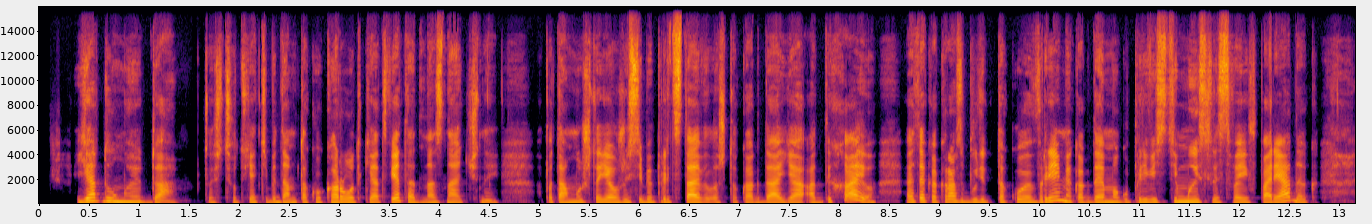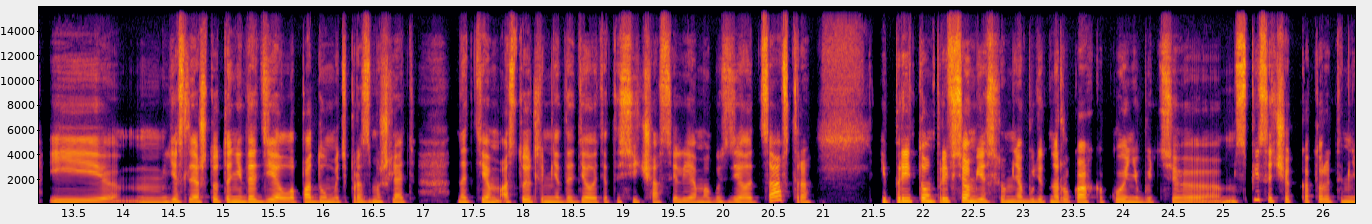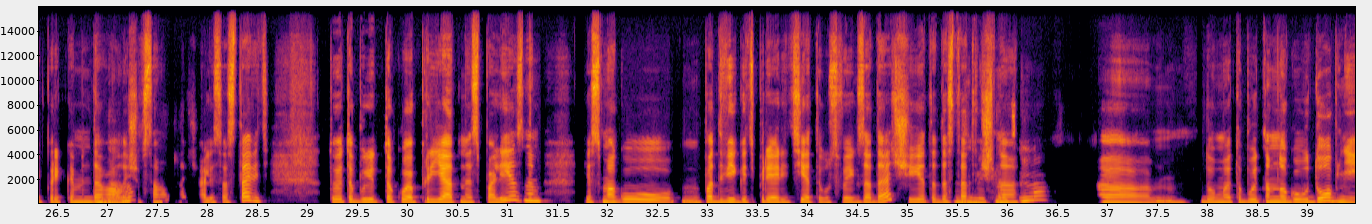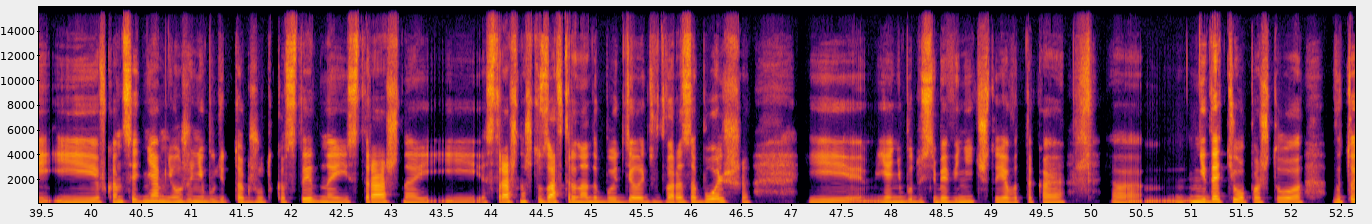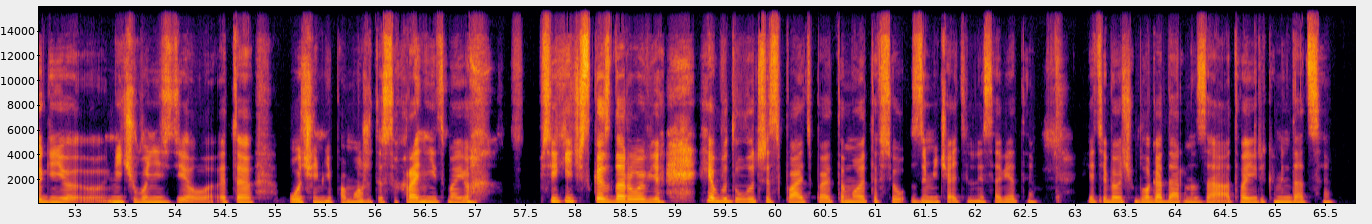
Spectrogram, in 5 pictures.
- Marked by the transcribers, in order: grunt; chuckle; laughing while speaking: "здоровье"; other noise
- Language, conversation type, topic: Russian, advice, Как у вас проявляется привычка часто переключаться между задачами и терять фокус?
